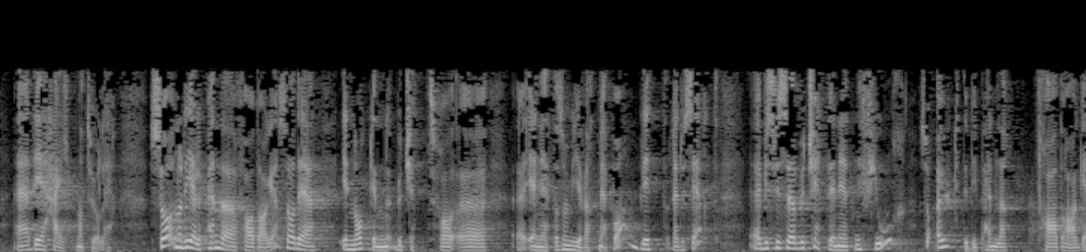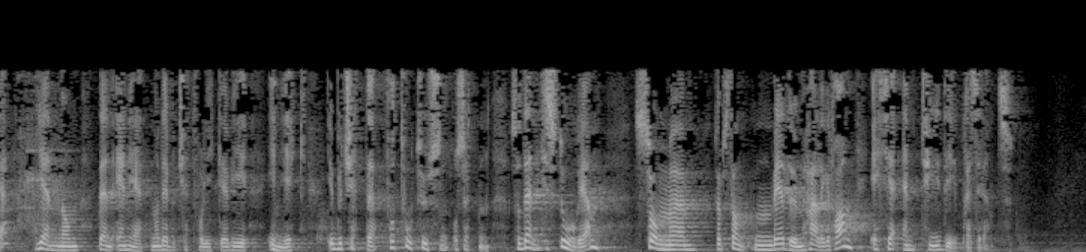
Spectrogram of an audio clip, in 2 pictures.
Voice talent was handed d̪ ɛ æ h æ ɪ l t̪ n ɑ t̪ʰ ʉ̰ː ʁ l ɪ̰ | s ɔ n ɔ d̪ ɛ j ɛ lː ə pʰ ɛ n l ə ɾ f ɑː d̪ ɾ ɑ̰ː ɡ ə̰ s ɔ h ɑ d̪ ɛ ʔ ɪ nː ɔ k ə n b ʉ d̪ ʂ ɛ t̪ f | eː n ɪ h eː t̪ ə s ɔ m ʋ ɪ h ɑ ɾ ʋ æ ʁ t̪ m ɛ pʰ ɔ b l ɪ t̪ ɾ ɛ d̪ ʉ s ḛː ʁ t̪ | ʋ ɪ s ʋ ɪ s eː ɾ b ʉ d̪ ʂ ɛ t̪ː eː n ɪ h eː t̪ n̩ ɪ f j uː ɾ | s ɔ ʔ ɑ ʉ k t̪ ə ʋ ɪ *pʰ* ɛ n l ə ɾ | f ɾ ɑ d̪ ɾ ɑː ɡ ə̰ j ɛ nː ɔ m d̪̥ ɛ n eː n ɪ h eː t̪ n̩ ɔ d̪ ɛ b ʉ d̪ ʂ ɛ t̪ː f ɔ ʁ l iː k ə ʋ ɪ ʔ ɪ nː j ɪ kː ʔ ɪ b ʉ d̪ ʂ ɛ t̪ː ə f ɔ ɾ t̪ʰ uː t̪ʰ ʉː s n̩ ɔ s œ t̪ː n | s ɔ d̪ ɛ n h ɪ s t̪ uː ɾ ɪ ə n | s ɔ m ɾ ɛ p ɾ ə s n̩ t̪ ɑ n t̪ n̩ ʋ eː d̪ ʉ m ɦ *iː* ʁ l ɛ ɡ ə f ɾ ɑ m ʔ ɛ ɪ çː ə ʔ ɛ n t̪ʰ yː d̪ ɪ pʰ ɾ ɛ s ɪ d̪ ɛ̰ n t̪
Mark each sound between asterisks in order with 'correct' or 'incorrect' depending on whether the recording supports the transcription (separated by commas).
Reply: correct, incorrect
